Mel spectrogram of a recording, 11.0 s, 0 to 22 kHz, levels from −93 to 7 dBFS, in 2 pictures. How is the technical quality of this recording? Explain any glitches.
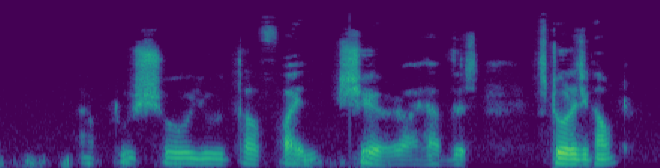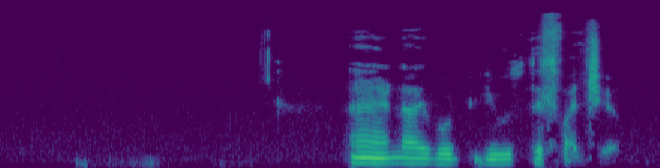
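There is one glitch. At 2.91 s there is an overlap between stream segments. Overlapping timestamps made the player trim about 15 ms of real audio. The waveform jumps, giving a tiny skip.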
